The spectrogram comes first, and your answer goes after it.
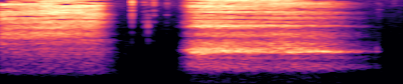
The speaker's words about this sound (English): take a deep breath. In through our noses, out through our mouth.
